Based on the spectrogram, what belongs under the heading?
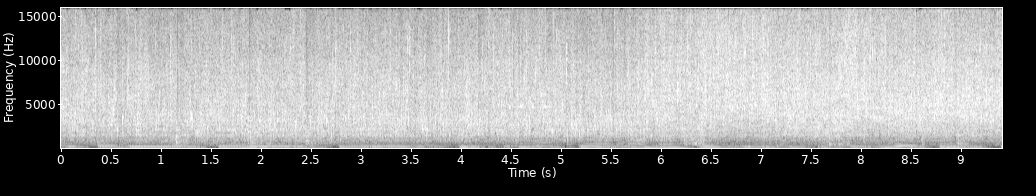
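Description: Chicken and freshly added diced tomatoes frying in hot oil in a pan, a steady sizzle, with background music of held low notes underneath.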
